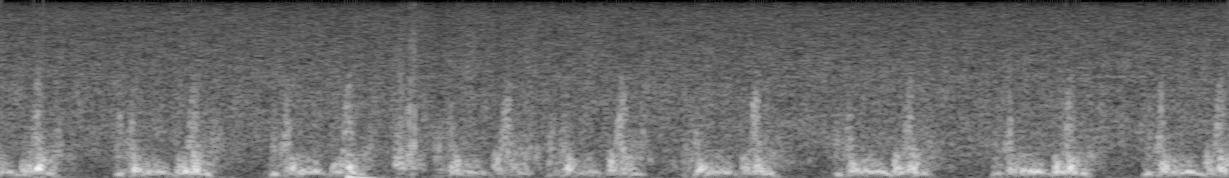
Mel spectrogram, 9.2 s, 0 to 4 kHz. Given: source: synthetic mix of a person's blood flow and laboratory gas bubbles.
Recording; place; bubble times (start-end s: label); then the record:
Doppler ultrasound of blood flow; precordium
2.93-3.20 s: bubbles
From the record:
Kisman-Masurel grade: 112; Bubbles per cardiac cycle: 1 to 2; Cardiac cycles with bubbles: 1 to 10%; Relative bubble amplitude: moderate (0.250 to 0.450); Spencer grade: 1 (occasional bubble signal discernible with the cardiac motion signal, with majority of cardiac periods free of bubbles); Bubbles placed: only in the low amplitude regions of the cardiac cycle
